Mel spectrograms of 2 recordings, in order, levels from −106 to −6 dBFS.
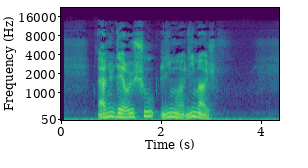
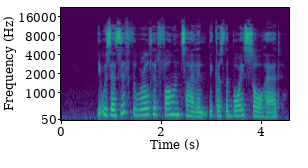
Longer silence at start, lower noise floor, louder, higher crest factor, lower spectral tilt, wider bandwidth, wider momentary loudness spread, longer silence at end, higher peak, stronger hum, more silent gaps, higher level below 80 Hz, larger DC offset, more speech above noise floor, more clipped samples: second, 0.05 s vs 0.75 s; second, -46 dBFS vs -78 dBFS; first, -24 LUFS vs -38 LUFS; about the same, 20 dB vs 22 dB; about the same, -5 dB/octave vs -4 dB/octave; about the same, 14 kHz vs 15 kHz; first, 23 LU vs 11 LU; second, 0 s vs 0.2 s; first, -6 dBFS vs -18 dBFS; neither; neither; first, -46 dBFS vs -80 dBFS; neither; second, 23 dB vs 39 dB; neither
